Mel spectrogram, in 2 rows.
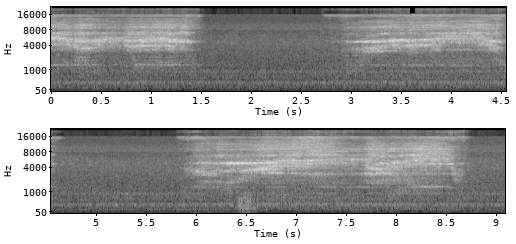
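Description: An 80 grit lapidary wheel grinds a black boulder opal in three rasping bursts separated by quieter gaps as the stone is pressed on and lifted, over a continuous low motor hum.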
